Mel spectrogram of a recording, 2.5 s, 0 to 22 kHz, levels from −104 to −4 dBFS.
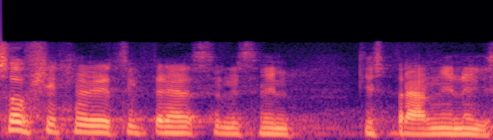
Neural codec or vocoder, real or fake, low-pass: codec, 24 kHz, 1 kbps, SNAC; fake; 7.2 kHz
